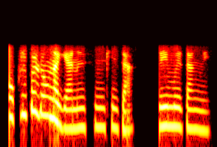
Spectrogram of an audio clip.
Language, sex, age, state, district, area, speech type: Bodo, female, 18-30, Assam, Baksa, rural, conversation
